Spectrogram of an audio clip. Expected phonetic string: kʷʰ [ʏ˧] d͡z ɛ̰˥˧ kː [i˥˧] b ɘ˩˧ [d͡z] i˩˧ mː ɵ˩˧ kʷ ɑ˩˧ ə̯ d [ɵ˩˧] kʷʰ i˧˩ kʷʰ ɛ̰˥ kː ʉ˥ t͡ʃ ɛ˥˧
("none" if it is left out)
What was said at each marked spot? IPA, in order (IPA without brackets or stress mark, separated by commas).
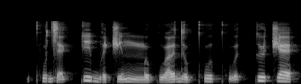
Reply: ə˧, i˥˧, t͡ʃ, ɵ˩˧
